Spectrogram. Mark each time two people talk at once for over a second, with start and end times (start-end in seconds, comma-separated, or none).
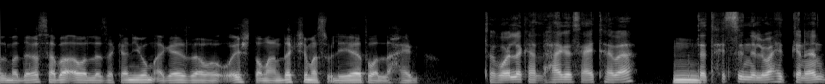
none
